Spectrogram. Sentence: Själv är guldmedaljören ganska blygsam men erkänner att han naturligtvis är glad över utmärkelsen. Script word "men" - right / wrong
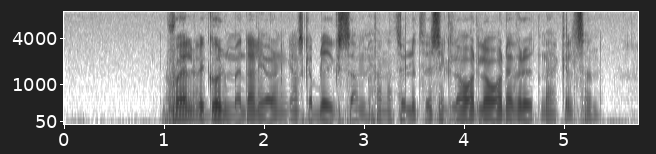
wrong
